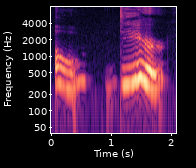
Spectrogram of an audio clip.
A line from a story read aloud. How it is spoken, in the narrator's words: he groaned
